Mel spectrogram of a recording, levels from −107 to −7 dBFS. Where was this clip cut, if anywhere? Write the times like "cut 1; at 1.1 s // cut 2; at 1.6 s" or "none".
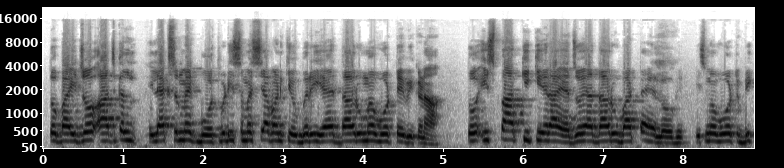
none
